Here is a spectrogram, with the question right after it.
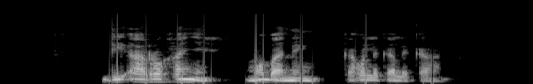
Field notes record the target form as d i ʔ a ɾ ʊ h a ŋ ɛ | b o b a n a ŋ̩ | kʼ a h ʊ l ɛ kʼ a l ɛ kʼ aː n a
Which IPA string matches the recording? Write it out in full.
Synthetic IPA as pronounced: d i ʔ a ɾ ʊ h a ɲ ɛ | m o b a n e ŋ̩ | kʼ a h ʊ l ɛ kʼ a l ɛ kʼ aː n a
